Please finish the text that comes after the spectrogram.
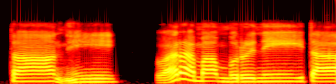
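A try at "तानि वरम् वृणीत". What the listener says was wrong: వరమ వృణీతా దీర్ఘం చెప్పాలి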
